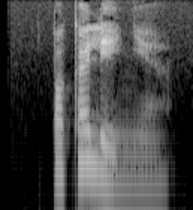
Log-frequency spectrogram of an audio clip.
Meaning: generation, age
- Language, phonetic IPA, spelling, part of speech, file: Russian, [pəkɐˈlʲenʲɪje], поколение, noun, Ru-поколение.ogg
